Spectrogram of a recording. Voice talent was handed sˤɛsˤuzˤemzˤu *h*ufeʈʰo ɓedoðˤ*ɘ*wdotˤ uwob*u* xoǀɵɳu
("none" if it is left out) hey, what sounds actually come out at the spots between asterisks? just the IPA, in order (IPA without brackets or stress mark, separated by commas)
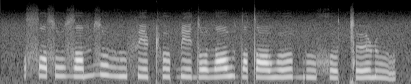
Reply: ɦ, ɛ, u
